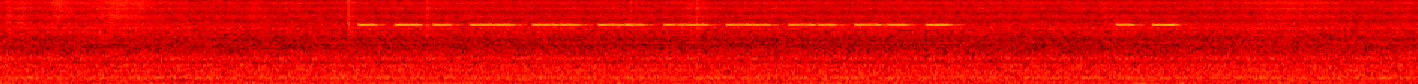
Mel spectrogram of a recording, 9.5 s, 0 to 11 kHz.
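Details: Reliable 1500 W inverter on four Panasonic 36V ES200G scooter packs running a 5000 BTU window AC: high beep near 4 kHz repeats rapidly about four seconds over room hum, then twice more, the inverter's low-voltage alarm.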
